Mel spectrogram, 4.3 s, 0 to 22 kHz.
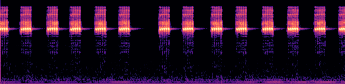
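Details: Crickets at night, field-recorded live on a Sony PCM D100: crisp, high-pitched chirps pulsing about three times a second, a brief gap mid-way, and a faint low hum in the background.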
